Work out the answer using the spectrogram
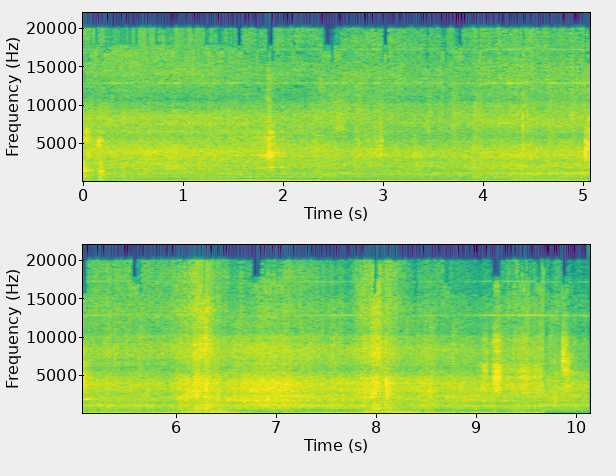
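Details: Friend's car after a speedbump smashed and split the exhaust, now repaired with a split flange after cutting out rusty studs: engine idles then revs up and down twice with a clean, smooth note, no blowing or rasp; exhaust sealed.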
